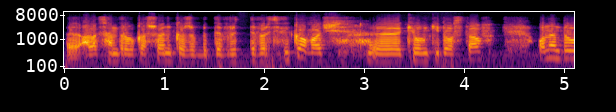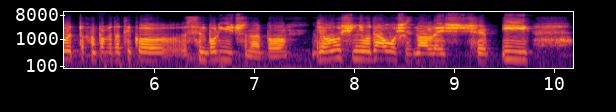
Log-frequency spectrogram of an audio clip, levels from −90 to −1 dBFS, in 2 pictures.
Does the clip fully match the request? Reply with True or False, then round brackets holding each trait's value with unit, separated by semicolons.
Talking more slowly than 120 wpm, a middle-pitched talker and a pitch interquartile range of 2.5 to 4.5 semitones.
True (110 wpm; 165 Hz; 3.7 semitones)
